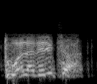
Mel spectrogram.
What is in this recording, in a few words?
right wing, mood low, speech; War Thunder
